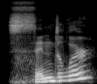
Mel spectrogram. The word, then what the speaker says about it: Sindler: But this is Sindler. Yeah, you got it right. I just wanted to make sure I pronounced it right.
